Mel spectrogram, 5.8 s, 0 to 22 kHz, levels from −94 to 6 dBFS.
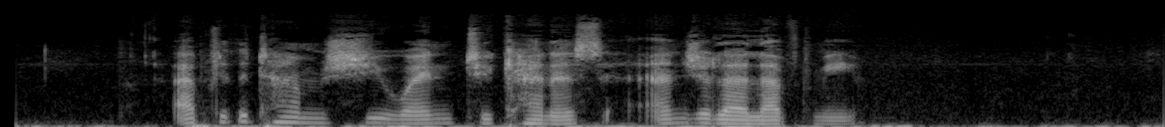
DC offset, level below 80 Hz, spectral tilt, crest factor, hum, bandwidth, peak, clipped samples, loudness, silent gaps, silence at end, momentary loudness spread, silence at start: under 0.1%; -52 dBFS; -3.5 dB/octave; 22 dB; none; 14 kHz; -12 dBFS; under 0.1%; -32 LUFS; none; 0 s; 13 LU; 0.1 s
